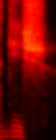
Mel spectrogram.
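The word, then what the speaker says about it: geas: name here uh but I did it Google search and it's Gish yeah so like Sean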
